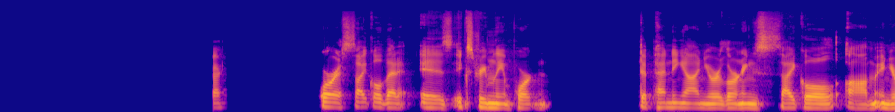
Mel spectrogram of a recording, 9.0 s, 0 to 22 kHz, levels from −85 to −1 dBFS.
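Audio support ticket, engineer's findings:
Audio dropout to silence, 0.00 to 2.13 s. Already under way when the clip starts. Silence for the whole span, with no room tone or noise floor. Speech enters abruptly at 2.13 s, mid-flow rather than from a pause. Probable component: input path or capture device, likely a disconnected source, failed link or stray mute. Recorder kept writing silence meanwhile. Content before 2.13 s is lost.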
